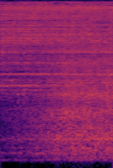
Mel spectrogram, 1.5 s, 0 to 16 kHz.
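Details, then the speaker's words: Vintage Sears Coldspot Thirty dehumidifier, about 40 years old, in a basement, switched on via humidistat: soft whoosh swelling into an even quiet hum as the compressor kicks on right away; normal, unbelievably quiet start-up. "there it goes and the compressor kicks on right away and like I said this thing is unbelievably quiet"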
